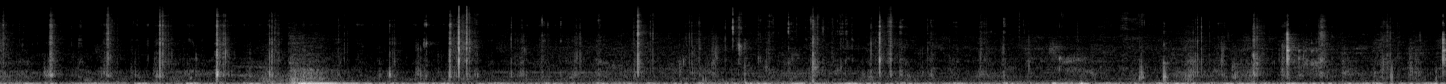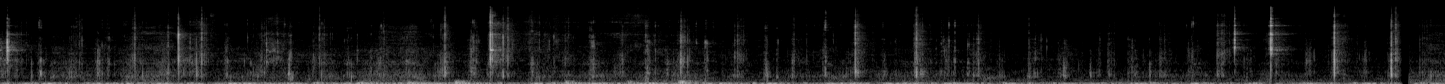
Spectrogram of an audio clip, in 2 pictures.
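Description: Chewing of a mouthful of sesame seeds, with many sharp, irregular crunches and crackles, and a louder thump about three seconds in.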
